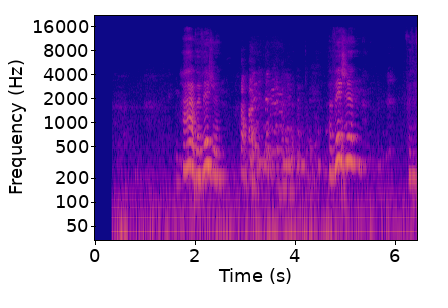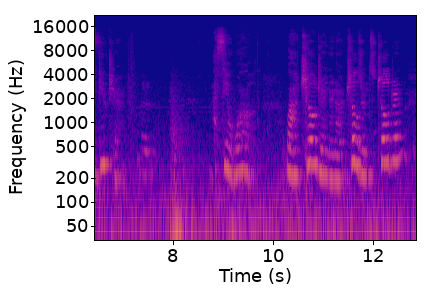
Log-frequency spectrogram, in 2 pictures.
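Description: A young woman sings expressively in a room with some echo.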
